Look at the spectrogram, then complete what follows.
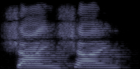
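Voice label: "shineshine", Nigerian Pidgin, female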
